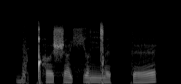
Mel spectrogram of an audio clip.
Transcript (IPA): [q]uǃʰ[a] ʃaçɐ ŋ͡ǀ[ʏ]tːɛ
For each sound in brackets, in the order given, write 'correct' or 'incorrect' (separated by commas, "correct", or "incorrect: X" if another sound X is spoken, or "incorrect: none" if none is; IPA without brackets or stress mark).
incorrect: ɡ, incorrect: ɐ, incorrect: ɛ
